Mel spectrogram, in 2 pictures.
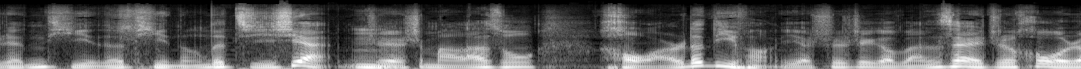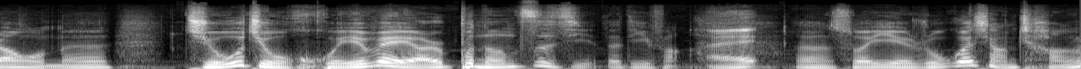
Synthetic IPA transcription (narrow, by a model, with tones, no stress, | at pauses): ɻə˧˥nt̪ʰi˨˩d̪ə˦t̪ʰi˨˩nɤ˧˥ŋd̪ə˧t͡ɕi˧˥ɕjɛ˥˩nʈ͡ʂɤ˥˩jɛ˨˩ʂɻ̩˥˩ma˨˩la˥s̬ʊ˥ŋ | xɑ˨˩ʊə̰˞˧˥d̪ə˧t̪̬i˥˩fɑ̰˨˩ŋjɛ̰˨˩ʂɻ̩˥˧ʈ͡ʂɤ˥˩ɡə˩wa˧˥ns̬a˥˩ɪʈ͡ʂɻ̩˥xo˥˧ʊɻɑ˥˩ŋwɔ˨˩mə˦n | t͡ɕjo˧˥ʊt͡ɕjo˨˩ʊxwe˧˥ɪwe˥˩ɪə˞˧˥pu˥˩nɤ˧˥ŋt͡sɹ̩˥˩t͡ɕi˨˩d̪ə˦t̪i˥˩fɑ̰˨˩ŋə˥˩swɔ˧˥i˨˩ɻu˧˥kwɔ˧˥ɕjɑ˨˩ŋʈ͡ʂʰɑ˧˥ŋ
